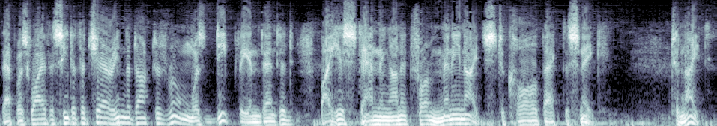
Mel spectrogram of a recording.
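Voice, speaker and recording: A man playing an assured, grave, analytical gentleman detective, explaining with authority in a radio drama. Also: low-pitched, lively intonation, measured pace. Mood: assured, explanatory. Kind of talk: 1970s radio drama acting. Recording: dull, noisy 1970s radio recording.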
